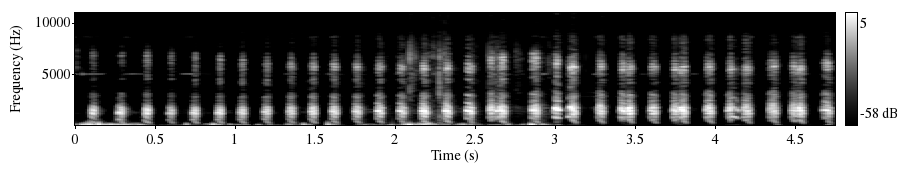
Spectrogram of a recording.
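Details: Female chukar partridge, a hunter's decoy bird, gives a fast series of short clucking notes, about five per second, with low thumping noises under the first three seconds.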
